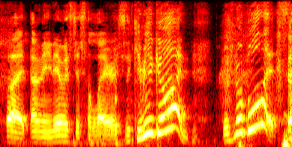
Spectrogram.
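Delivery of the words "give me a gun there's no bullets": put-on much higher kid voice breaking into laughter; giggling mock kid; laughing kid imitation. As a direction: mimic the boy while cracking up. Retelling kid's lines, laughing.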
